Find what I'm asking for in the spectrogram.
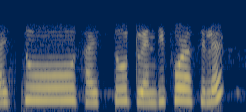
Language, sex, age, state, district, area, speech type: Assamese, female, 30-45, Assam, Dibrugarh, rural, conversation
